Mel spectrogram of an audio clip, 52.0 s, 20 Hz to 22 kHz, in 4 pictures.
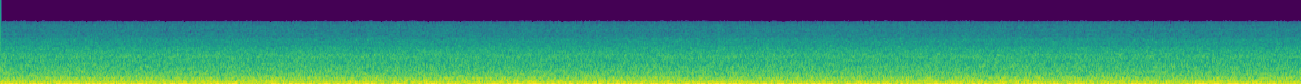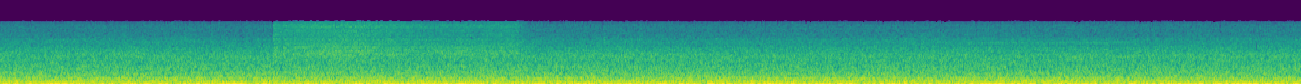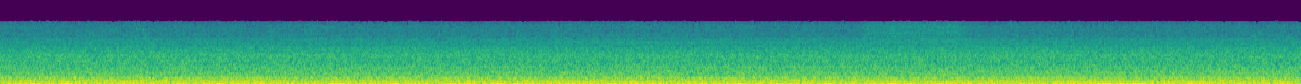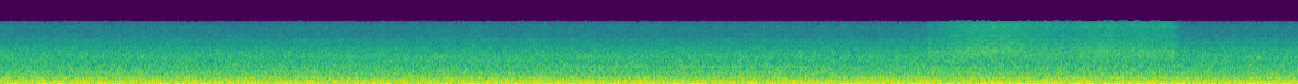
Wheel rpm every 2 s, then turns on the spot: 0, 0, 0, 0, 0, 0, 0, 0, 0, 0, 0, 0, 0, 0, 0, 0, 0, 0, 0, 0, 0, 0, 0, 0, 0, 0.
none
